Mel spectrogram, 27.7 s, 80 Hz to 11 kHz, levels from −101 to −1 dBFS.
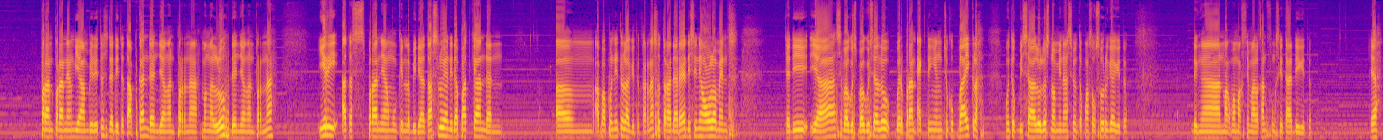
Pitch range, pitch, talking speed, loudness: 140-165 Hz, 150 Hz, 130 wpm, -13 LUFS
